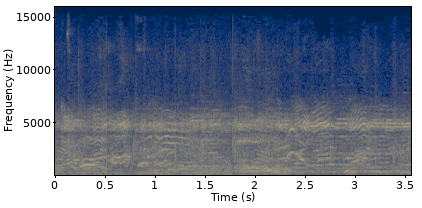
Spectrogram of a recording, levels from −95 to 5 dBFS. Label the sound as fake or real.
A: real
